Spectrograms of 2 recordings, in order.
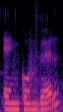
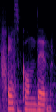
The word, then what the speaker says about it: esconder: heard some people especially some children saying or even reading encoder instead of esconder is it means to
